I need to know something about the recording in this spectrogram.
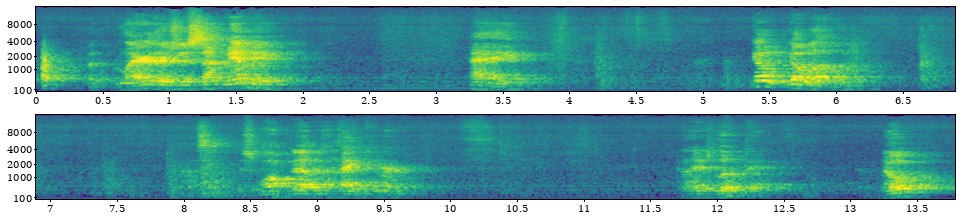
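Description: A middle-aged man speaks with animation through a microphone in a large echoing hall.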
